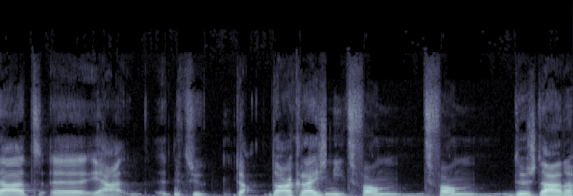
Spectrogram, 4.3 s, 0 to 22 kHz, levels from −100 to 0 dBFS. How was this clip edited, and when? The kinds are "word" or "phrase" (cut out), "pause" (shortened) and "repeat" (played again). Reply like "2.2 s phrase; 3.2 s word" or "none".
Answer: 1.3 s word; 2.4 s phrase; 3.2 s repeat

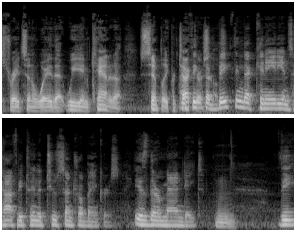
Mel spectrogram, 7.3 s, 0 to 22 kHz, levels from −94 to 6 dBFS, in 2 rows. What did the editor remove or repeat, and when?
2.1 s word; 3.8 s phrase; 5.2 s pause

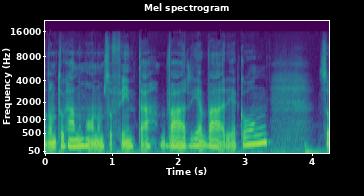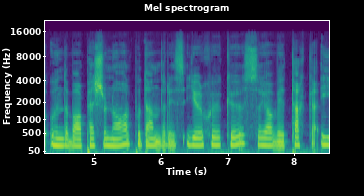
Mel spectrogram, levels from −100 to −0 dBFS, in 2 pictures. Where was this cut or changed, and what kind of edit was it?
none

